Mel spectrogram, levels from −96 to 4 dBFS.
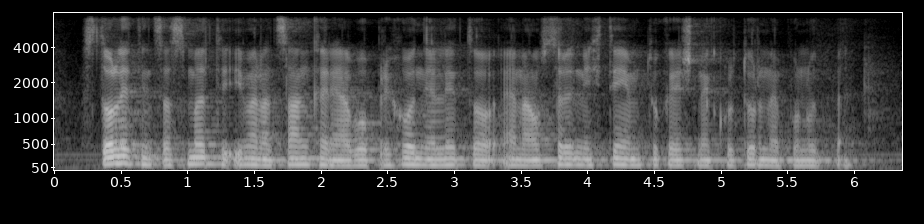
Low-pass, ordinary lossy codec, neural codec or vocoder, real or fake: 7.2 kHz; none; none; real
